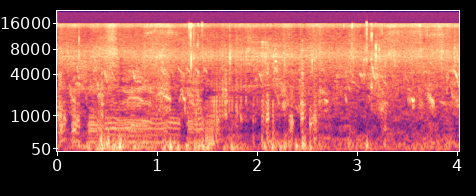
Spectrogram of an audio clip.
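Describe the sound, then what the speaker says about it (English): Chickens in a farmyard cluck and squawk excitedly at feeding time, several birds overlapping in busy, fairly close chatter with no talking. "all the chickens, everybody thinks they're going to get food"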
